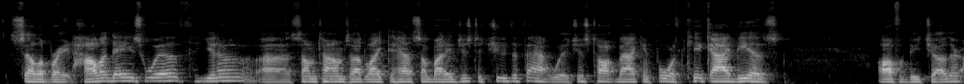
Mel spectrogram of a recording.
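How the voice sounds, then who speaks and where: With a Mississippi accent, a man talks in a relaxed tone at a fairly slow pace and medium pitch, with ordinary pitch variation, on a very clean recording with a silent background. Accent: Southern US (Mississippi). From US South, South Mississippi. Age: 70s. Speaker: YouTuber, retired widower vlogger. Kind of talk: casual monologue vlog. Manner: relaxed, slow conversational.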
